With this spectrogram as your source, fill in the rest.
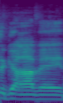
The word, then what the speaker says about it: agave: this question was gonna ruin me and it's agave they both already got it right long before my pronunciations kicked in max still on the lead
